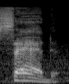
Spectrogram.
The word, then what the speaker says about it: SAD: I can add because the standard American diet acronym is pronounced sad alright cuz that's exactly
